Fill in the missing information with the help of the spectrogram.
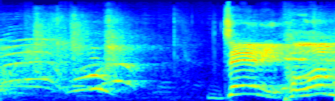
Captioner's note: crowd cheers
